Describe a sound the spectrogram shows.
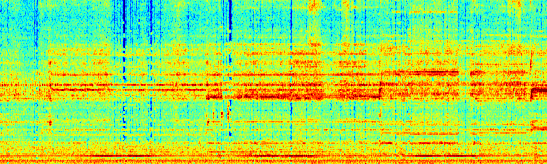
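A cloth rubs against a spinning wooden bowl.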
